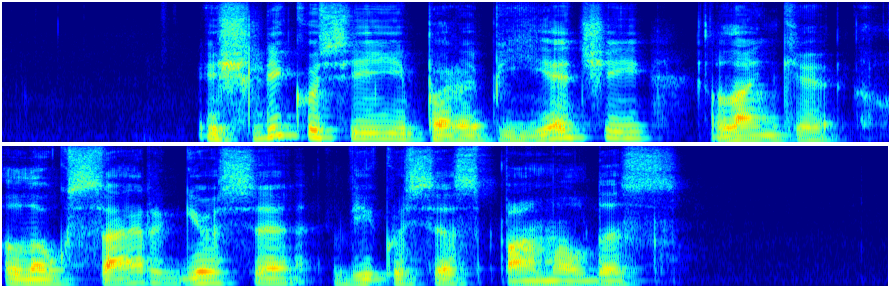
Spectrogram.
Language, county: Lithuanian, Vilnius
